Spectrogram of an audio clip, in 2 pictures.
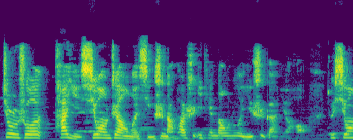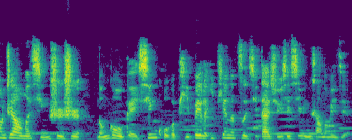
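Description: A woman's voice: medium pitch, expressive, a little fast, hardly any pauses, husky, muffled recording, soft background music. A woman hosting a livestream, chatting casually and reflectively and often restating her phrases. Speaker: livestream host. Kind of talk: casual reflective chat with listeners.

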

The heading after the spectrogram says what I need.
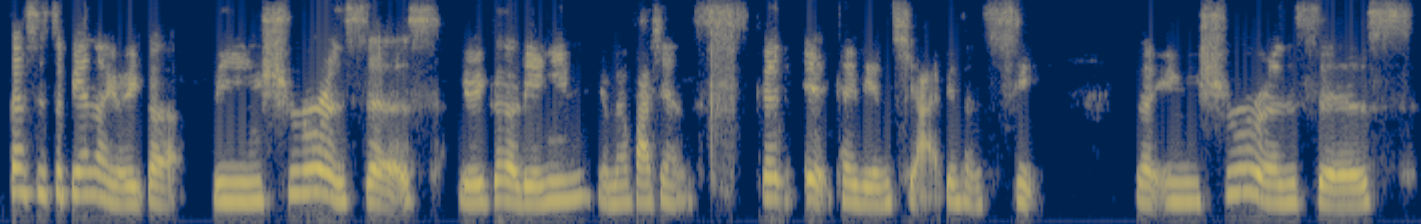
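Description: A woman teaches English in a livestream lesson. Her voice is a bit breathy, at a middle pitch. She says the phrases slowly, then explains them briskly, and the dry recording sounds slightly muffled. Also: no echo. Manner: slow drilled English phrases between quick Mandarin explanations.

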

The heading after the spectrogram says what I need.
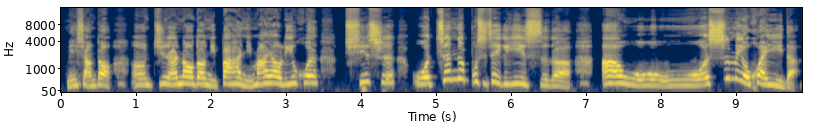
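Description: A woman's voice: sits high, lively intonation, a little slow, fairly bright tone, dry recording, studio quality, pitched above the performer's own voice. A woman voicing a jealous, guilty woman who stammers, whines and pleads in an audiobook. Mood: whiny, evasive. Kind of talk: audiobook character reading.

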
